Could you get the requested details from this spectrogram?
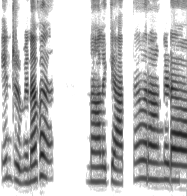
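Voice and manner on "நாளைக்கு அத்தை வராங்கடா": ordinary delivery, nothing marked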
